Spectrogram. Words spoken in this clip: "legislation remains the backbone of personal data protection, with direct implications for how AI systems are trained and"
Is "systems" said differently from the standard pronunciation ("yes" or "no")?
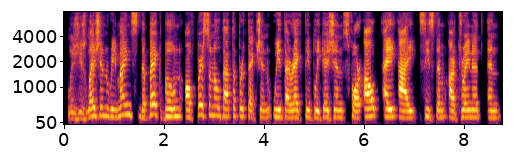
yes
